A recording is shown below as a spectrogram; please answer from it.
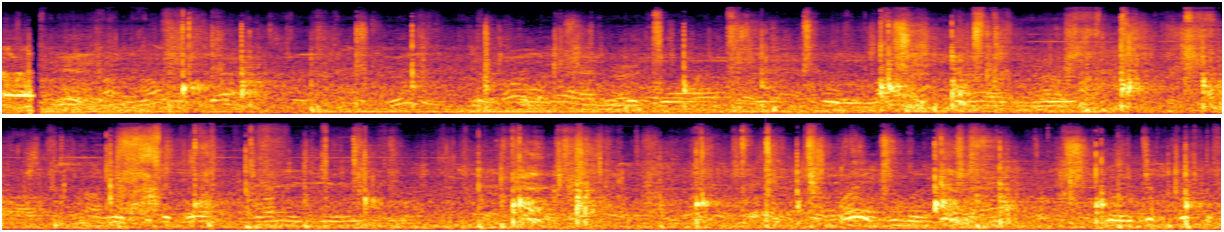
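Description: One-wall handball rally: the small rubber ball smacking off the concrete wall and the players' hands in irregular sharp slaps, with sneakers scuffing on the court.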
